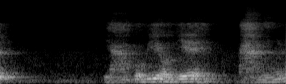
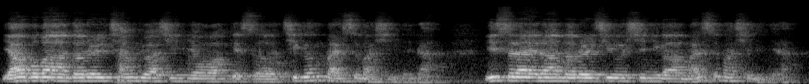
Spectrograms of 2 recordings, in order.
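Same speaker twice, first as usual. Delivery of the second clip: loud, solemn reading aloud with the congregation; loud unison Bible reading; scripture reading; 3 semitones higher, 8 dB louder than usual. Acted. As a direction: proclaim the verse together, full voice.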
